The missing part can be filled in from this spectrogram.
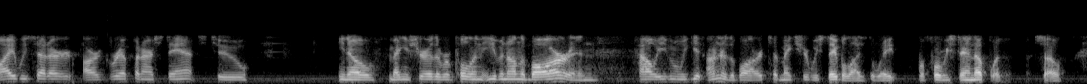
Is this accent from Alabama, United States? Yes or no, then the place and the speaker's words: yes; Birmingham, Alabama, United States; moved away as an adult; now in Northfield, United States; I grew up in Birmingham, Alabama. Joined the Army when I was 20. Retired in 2014. Moved up here to Minnesota about July 2014 because my wife is from the Twin Cities.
